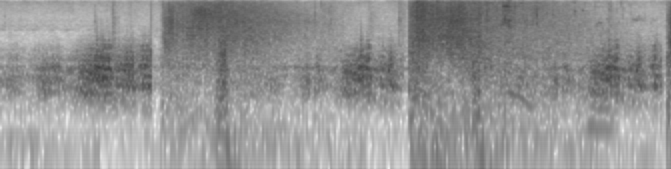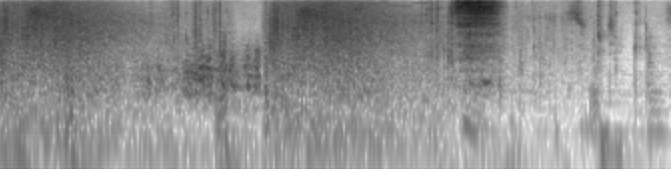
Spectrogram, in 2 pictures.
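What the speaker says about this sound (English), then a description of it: "Yeah, they're shooting at us" Enemy gunfire in Fallout: New Vegas: a string of loud, heavy booming shots in irregular bursts, with brief gaps between volleys and faint voices underneath.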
